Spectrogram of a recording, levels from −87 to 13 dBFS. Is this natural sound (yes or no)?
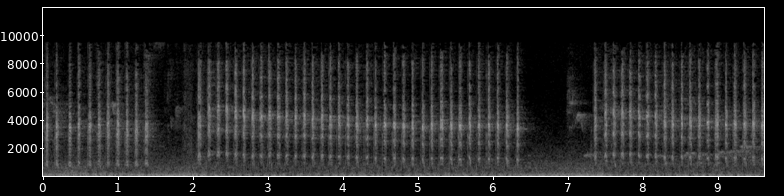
yes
